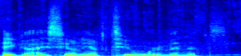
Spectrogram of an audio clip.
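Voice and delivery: put-on sleepy, pillow-talk voice. Mimicking how Quinn announced two minutes left, Quinn's mock-sleepy voice. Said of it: "this is what Quinn sounded like... Like your sleepy voice, bro. Like you pillow talking us".

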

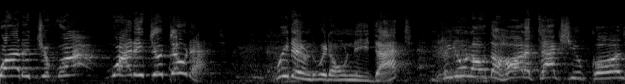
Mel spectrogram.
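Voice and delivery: outraged, angry yelling.

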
